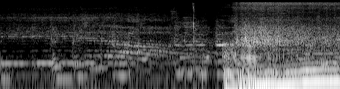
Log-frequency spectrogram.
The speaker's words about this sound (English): But if you want to do the car sounds, because the car is on, all right, and the radio is on as well.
